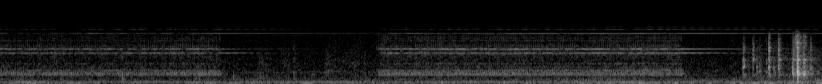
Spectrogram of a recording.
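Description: A telephone rings again and again as someone keeps calling, a quiet bell-type ring sounding in two long bursts separated by a pause of about a second and a half, with no voices.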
